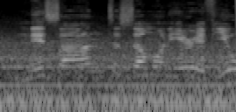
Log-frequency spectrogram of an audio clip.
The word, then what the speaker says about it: Nissan: But I'm still going to pronounce it Nissan just because.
